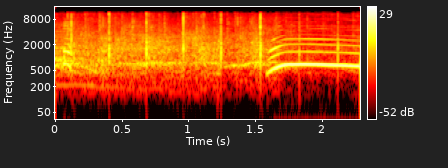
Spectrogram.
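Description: Audience applause, a hiss of clapping with a few sharper claps standing out, then cut off after about a second and a half by a loud, steady, slightly rising pitched tone.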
